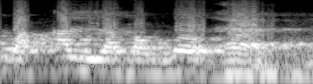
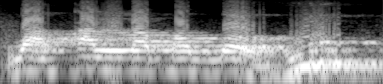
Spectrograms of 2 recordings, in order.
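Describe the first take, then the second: First: The name Allah ends with an 'a' vowel. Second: The name Allah ends with a 'u' vowel. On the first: Moses is the one speaking to God. The speaker calls it wrong. "kalau orang Mu'tazilah bacanya fathah" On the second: God is the one speaking to Moses. The speaker calls it right. "Kalau hu Allahu dibacanya dhammah berarti Allah yang berbicara kepada Musa"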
